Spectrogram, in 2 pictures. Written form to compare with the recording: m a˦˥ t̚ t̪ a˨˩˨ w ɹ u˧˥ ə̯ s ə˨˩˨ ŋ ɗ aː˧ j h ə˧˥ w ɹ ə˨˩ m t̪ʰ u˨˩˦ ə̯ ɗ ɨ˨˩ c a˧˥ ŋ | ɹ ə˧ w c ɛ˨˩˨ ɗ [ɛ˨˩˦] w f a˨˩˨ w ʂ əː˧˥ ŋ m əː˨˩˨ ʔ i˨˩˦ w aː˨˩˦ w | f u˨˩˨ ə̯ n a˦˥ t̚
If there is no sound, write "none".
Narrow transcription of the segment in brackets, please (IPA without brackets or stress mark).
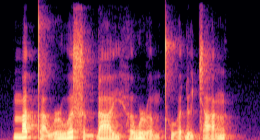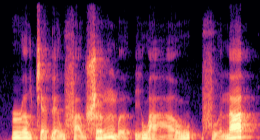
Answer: ɛ˨˩˦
